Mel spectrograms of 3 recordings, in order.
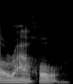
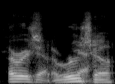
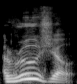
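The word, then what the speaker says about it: Araujo: it would be a Raphael AO. I'm not sure how to say it. Raphael Arujo. Arujo. Oh, I wasn't close. I wasn't even close.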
